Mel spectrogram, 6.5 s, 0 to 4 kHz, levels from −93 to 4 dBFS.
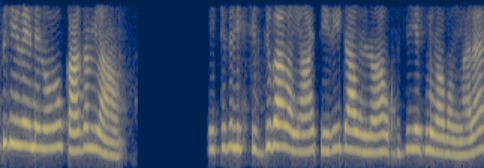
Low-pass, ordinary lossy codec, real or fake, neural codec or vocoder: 3.6 kHz; none; fake; codec, 24 kHz, 0.9 kbps, WavTokenizer, medium speech release version 1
